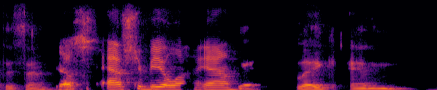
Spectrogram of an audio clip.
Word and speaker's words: Ashtabula: Grand River Valley AVA spreads across portions of Astabula. That's it, right? This time? Yes. Ashtabula, yeah.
